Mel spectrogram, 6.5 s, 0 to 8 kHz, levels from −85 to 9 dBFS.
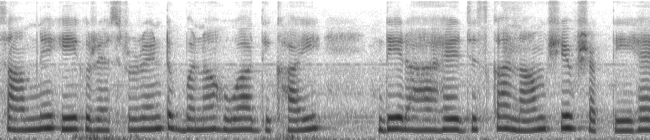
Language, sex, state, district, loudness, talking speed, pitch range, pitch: Hindi, female, Uttar Pradesh, Lalitpur, -16 LUFS, 130 wpm, 220-245 Hz, 230 Hz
